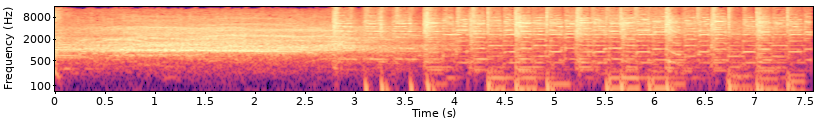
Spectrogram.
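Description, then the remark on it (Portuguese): A crowd cheers and whoops loudly for a few seconds, a dense wash of voices, before a punchy rhythmic music track kicks in and takes over. “Quem curtiu faz barulho aí, família.”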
